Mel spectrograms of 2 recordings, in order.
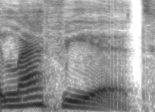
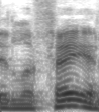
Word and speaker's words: Lafayette: If you're from that area, you'll say Lafayette. Yeah. When I lived up at in Oxford, they say Lefay up there.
